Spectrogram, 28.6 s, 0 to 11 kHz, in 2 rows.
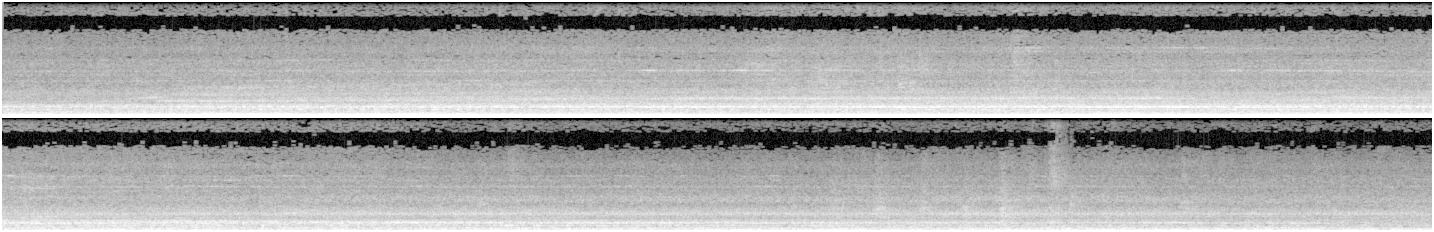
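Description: Bombardier Innovia Metro 300 light-rail train running, heard from inside the carriage: a steady rumble of the running gear with a humming tone that holds through.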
